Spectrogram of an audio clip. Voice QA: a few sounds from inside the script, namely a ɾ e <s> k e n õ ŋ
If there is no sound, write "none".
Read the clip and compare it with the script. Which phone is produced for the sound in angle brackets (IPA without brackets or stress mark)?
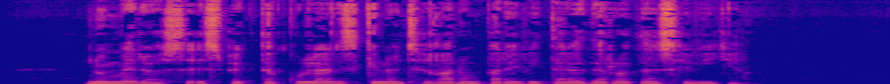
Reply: s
